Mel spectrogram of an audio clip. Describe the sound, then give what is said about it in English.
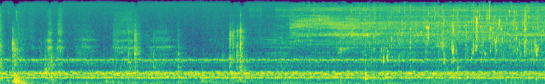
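A bathroom sink tap runs steadily with a pipe-like tonal hum, while occasional sharp splashes break through as a person scoops water and splashes it on their face. No one speaks. “I splash my face.”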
